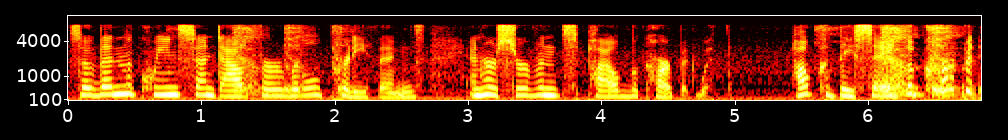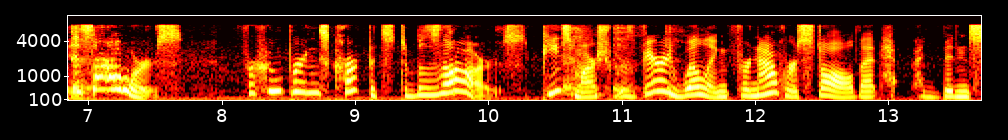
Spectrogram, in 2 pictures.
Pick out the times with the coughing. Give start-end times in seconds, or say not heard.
0.8-2.2, 5.6-7.0, 10.1-11.5.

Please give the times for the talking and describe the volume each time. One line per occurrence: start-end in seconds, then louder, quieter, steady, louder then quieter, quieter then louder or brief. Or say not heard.
0.0-13.6 steady.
